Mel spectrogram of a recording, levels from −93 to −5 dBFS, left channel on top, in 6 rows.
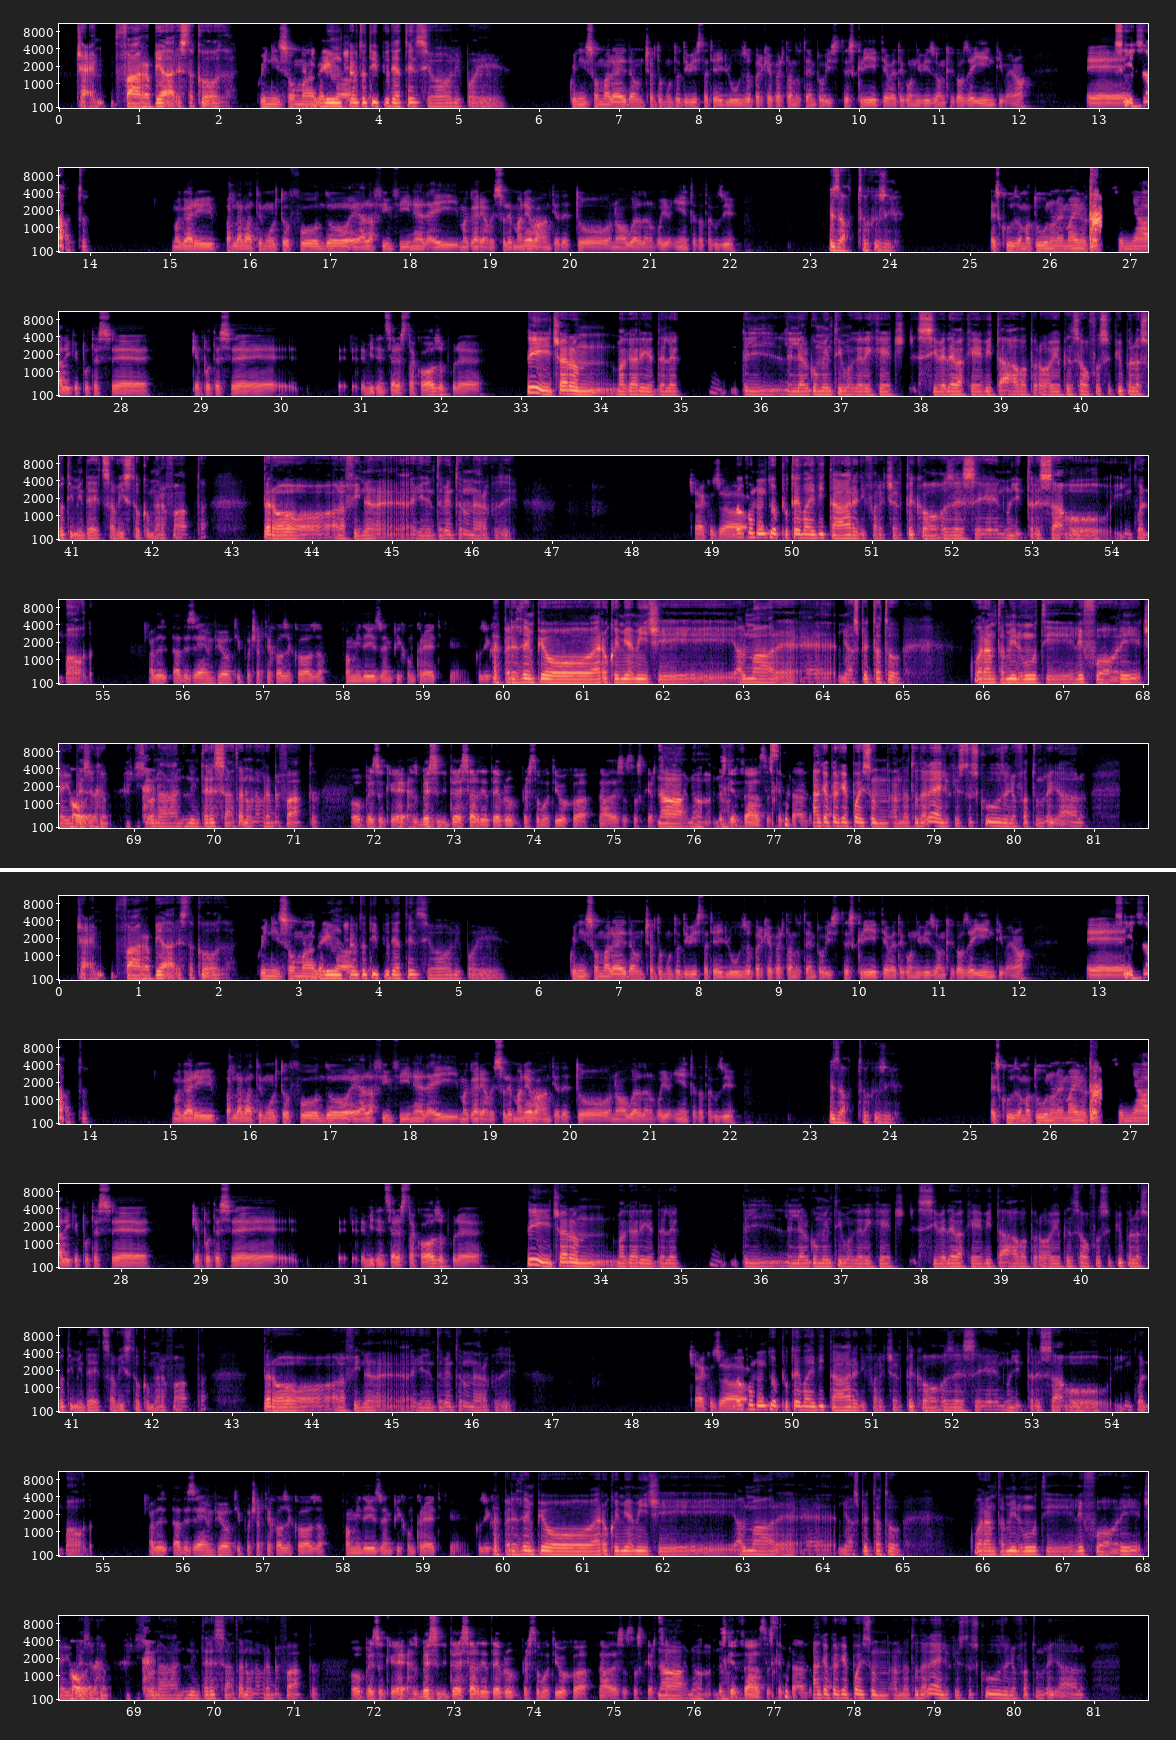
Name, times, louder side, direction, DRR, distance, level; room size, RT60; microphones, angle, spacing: voice 1, 0.2-2.2 3.1-5.6 13.2-14.0 23.2-24.1 26.5-26.7 33.1-35.0 35.4-42.5 42.8-43.0 43.4-46.5 49.3-54.8 59.8-65.4 65.9-68.7 69.0-71.3 75.5-76.5 77.5-80.9, left 3 dB, 55° left, 2.2 m, -32 dB
voice 2, 2.5-3.7 6.4-12.1 12.9-13.4 15.0-22.1 25.3-28.4 28.9-30.2 30.7-32.5 48.7-49.5 55.6-59.9 68.2-68.7 69.1-69.3 71.7-75.7 76.3-77.4, equal, ahead, 1.9 m, -35 dB
head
